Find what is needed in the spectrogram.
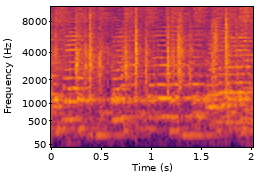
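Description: Live church band music: held pitched instrument notes over quick, sharp percussion strokes and rattle hits.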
